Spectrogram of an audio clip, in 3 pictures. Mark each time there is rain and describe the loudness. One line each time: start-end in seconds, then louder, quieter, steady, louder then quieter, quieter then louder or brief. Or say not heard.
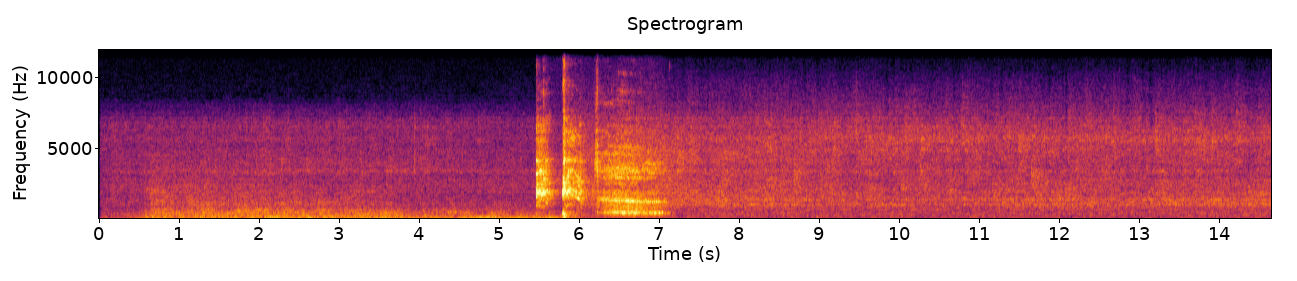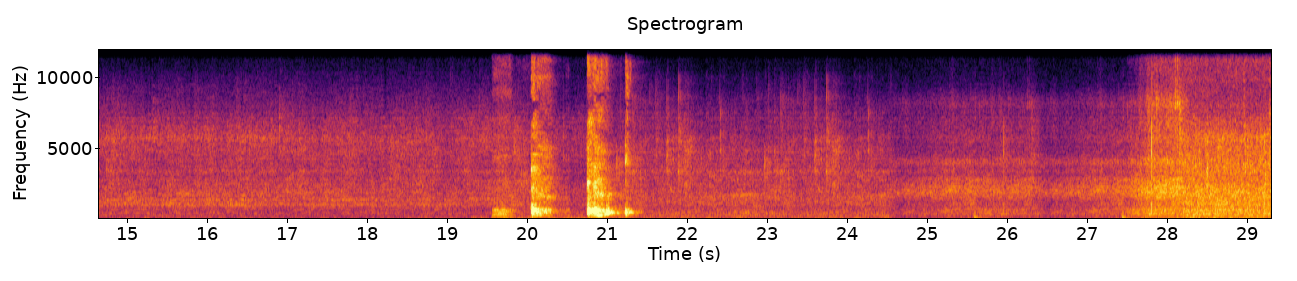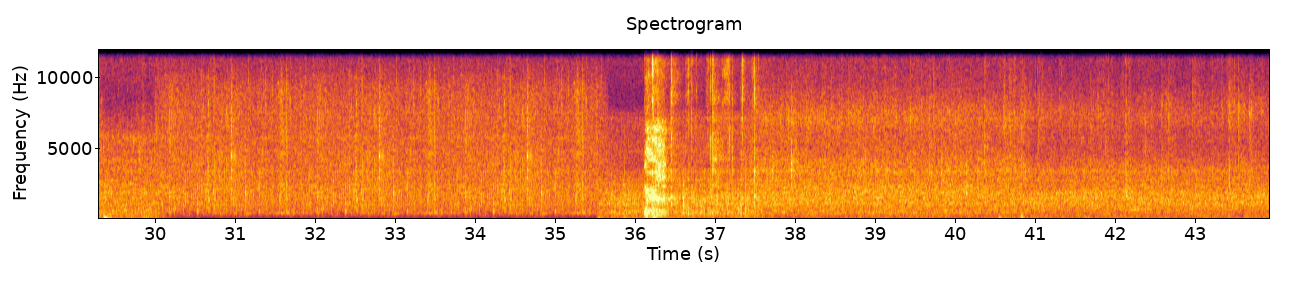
0.0-43.8 louder.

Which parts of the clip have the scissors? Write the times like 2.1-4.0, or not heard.
36.1-37.5.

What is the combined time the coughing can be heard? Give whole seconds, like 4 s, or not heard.
4 s.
